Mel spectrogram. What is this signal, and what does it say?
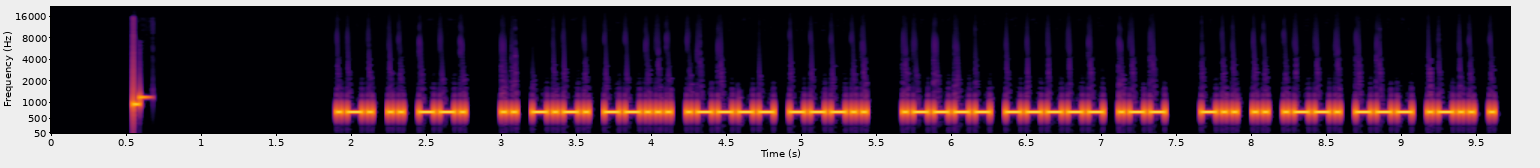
Morse code, heard as a keyed tone, about 36 wpm, 700 Hz. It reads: RIG IC718 10W DIPOLE
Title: Practice QSO - Exchange 2 - Info - 35wpm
